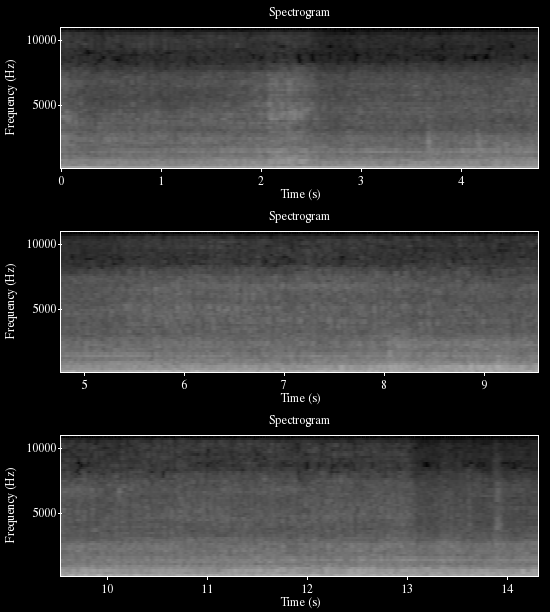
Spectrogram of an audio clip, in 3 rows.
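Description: Powertrac Euro 50 tractor's three-cylinder diesel engine running hard and steady under heavy load as it hauls a trolley loaded with sugarcane.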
